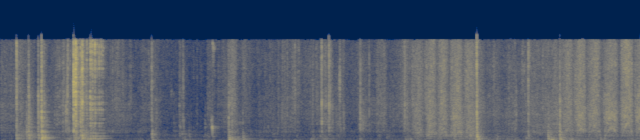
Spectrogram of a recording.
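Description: A flat, thin, translucent white plastic cutting board, wet and soapy and held in a sink, is rubbed and scrubbed with a pink sponge by rubber-gloved hands. Irregular bursts of wet, squeaky scrubbing strokes rise and fall, with a soft brushing texture between them.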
